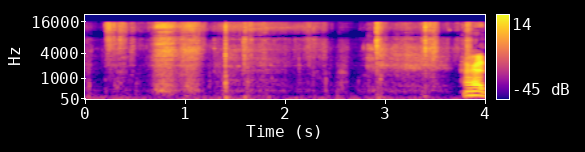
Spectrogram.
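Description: Faint rustling footsteps on dry pine straw, with a light click about a second and a half in. A man begins speaking near the end.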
